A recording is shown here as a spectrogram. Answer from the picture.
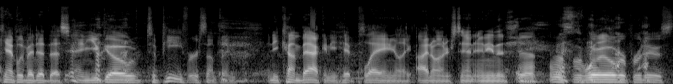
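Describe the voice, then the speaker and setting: A man with an American accent speaks at a very fast pace with a very deep, low pitch and ordinary pitch variation. Noticeable background noise runs underneath. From United States. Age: 30s. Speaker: radio imaging producer and voice. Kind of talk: interview answer.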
